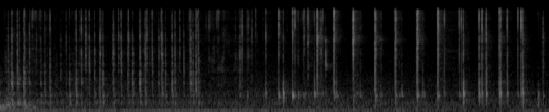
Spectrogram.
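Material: Plastic.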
